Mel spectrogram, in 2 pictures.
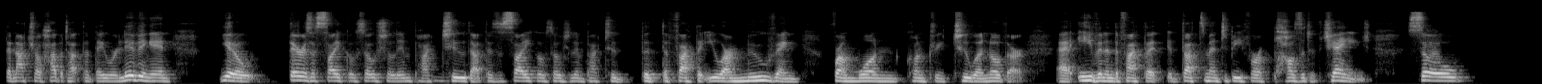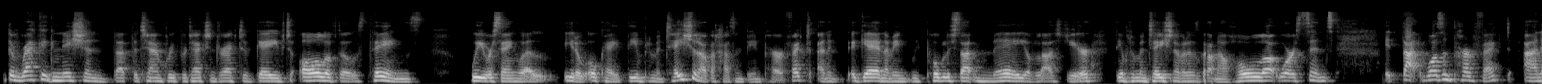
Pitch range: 145-170 Hz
